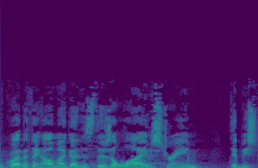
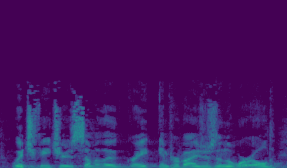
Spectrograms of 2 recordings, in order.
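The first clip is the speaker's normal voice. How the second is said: ordinary talk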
